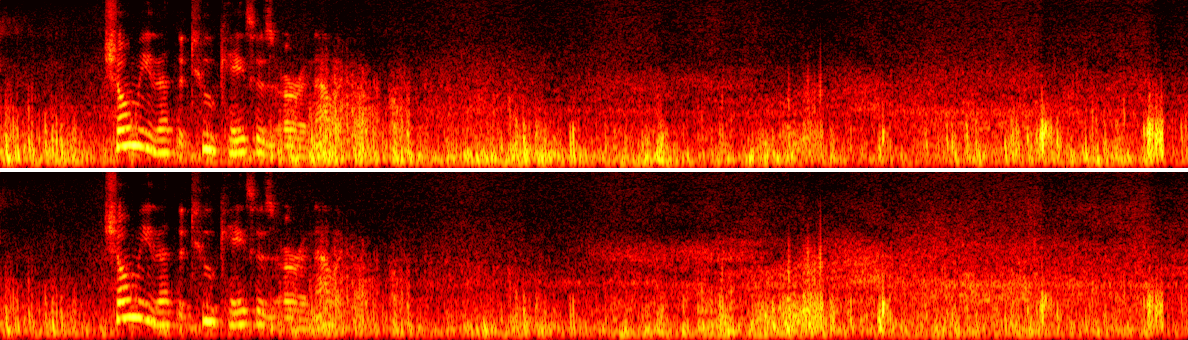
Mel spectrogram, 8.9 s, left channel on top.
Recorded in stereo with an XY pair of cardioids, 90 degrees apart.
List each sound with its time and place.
0.8 s a man speaking: 40° left, 0.8 m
